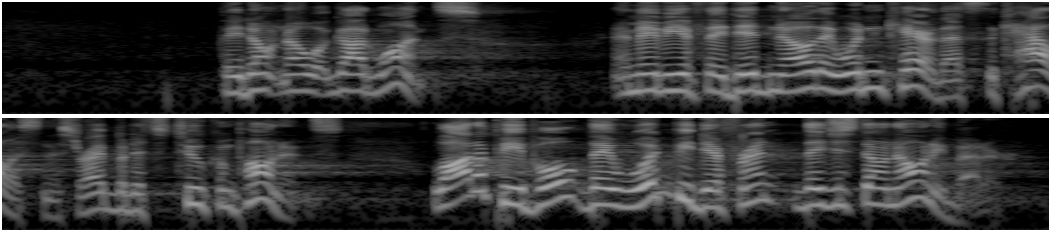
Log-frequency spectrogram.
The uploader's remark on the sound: This sermon was preached at the Dewey Church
